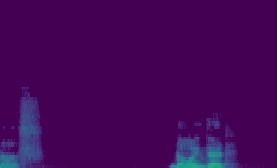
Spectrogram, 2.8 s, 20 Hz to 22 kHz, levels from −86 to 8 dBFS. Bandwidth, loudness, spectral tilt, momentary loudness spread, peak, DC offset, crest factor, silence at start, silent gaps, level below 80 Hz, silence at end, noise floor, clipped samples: 9.4 kHz; -35 LUFS; -7.5 dB/octave; 17 LU; -20 dBFS; under 0.1%; 20 dB; 0 s; none; -78 dBFS; 0.5 s; -85 dBFS; under 0.1%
